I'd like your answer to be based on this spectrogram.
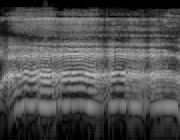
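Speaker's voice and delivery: high, loud, pained screaming.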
